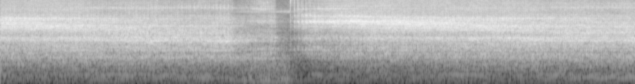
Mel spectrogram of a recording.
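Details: Bowl gouge cutting the outside of a square-edge bowl with the bevel rubbing on the way out: an even, steady hiss of the gouge shaving the spinning wood, with no chatter or catches, so this is a clean, supported bevel-rubbing cut.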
